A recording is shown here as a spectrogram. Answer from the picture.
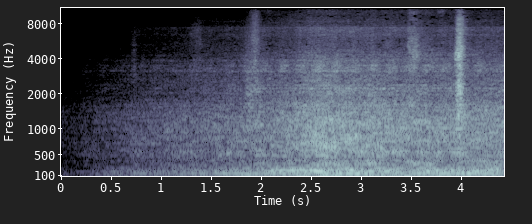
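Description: A low, steady vehicle rumble of outdoor ambience fades in from silence, swelling over the first two seconds and then holding level, with a sharp click near the end.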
